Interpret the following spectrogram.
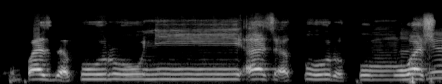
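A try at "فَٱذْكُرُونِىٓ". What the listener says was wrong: Dia tak boleh az. Fazkuruni azkurkum. Dia ujung lidah keluarkan aja. Faz, jangan faz. Dia tak boleh bunyi desiran, dia tak boleh bunyi lantunan. Fazkuru, ujung lidah. Tak boleh tu. Faz. Dia ada bunyi z tu tak boleh.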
